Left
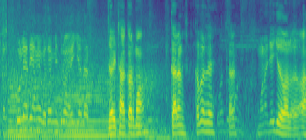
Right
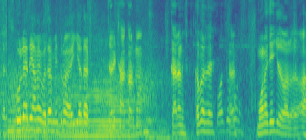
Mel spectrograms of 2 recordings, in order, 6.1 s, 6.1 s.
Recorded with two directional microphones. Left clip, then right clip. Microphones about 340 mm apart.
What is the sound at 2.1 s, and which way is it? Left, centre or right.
Speech, centre.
